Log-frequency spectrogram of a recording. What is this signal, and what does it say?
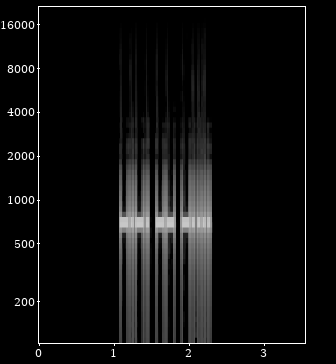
Morse code, heard as a keyed tone, about 36 wpm, 700 Hz. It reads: CM6
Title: Callsign Prefixes for Top 100 DXCC - 35wpm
